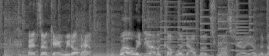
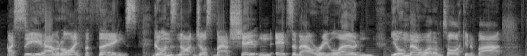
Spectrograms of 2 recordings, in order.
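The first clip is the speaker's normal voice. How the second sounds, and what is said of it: Put-on Australian accent. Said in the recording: “accent managed to insult the entire nation of Australia.”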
